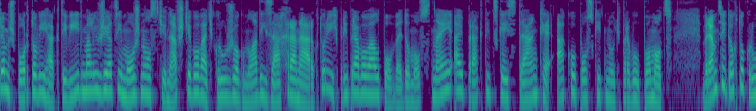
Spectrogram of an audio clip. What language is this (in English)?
Slovak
